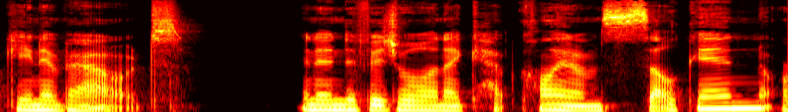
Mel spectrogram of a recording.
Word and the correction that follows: Selkirk: or something like that. But his name is Selkirk.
